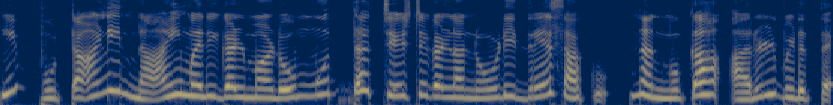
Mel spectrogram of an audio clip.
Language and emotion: Kannada, happy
